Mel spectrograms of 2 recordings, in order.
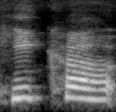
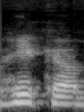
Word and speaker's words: Heka: ka yeah and uh I usually say it hia because the uh the the Coptic derivative has actually an eye at the beginning of like hick the short eye yeah so um that's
